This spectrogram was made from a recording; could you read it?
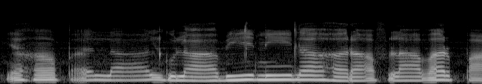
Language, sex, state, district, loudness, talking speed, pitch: Hindi, female, Bihar, Jahanabad, -23 LUFS, 110 wpm, 175 Hz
